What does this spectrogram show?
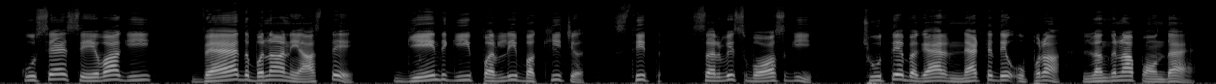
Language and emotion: Dogri, neutral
